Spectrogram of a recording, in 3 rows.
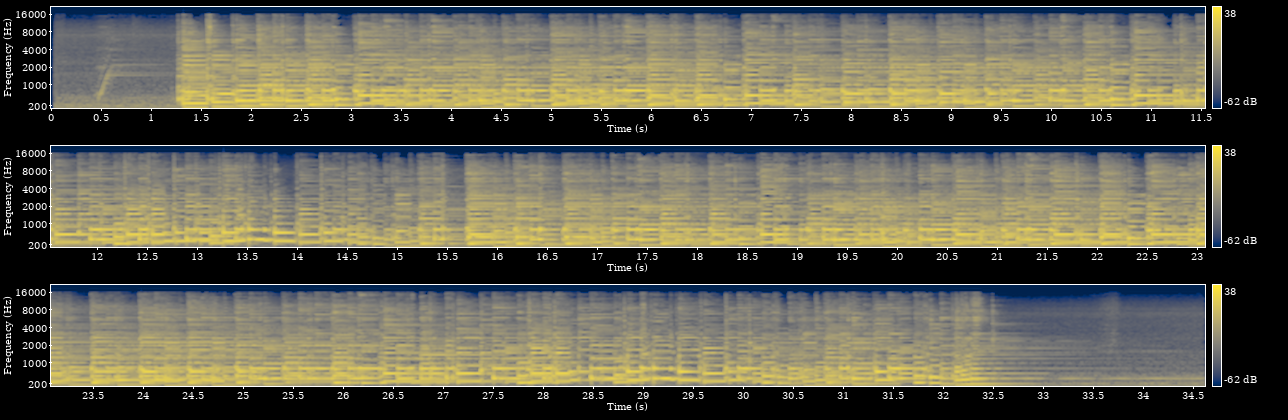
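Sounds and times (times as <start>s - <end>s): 
Tubaphone banjo melody: 1.2s - 33.1s.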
